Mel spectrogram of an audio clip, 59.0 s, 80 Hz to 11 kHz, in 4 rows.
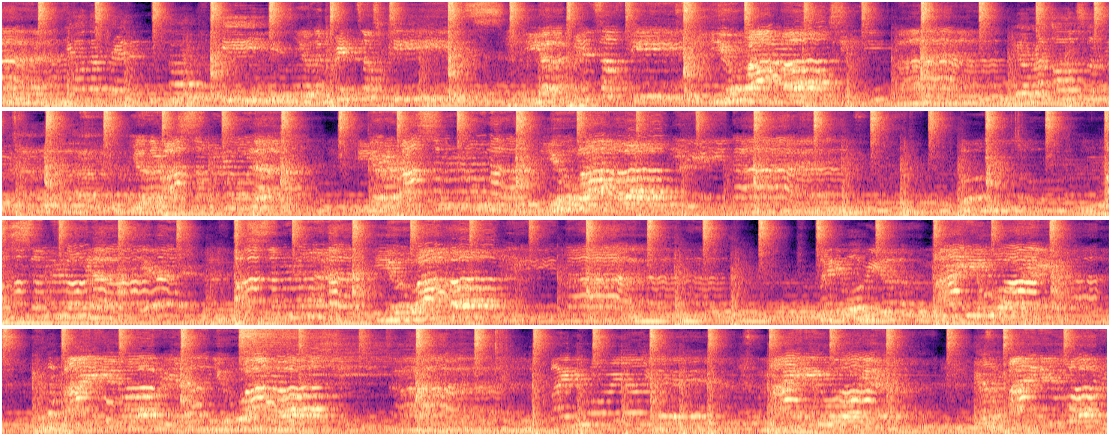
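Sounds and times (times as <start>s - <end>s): band playing: 0.0s - 59.0s
group singing gospel: 0.0s - 59.0s
drum beat: 10.7s - 15.8s, 49.8s - 56.4s, 57.2s - 58.8s.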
